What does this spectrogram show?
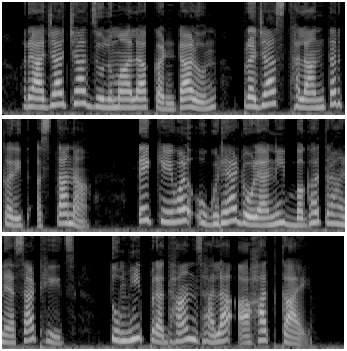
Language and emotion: Marathi, neutral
